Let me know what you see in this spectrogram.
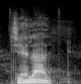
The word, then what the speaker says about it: Celal: Gelal var. – Gelal. – Tabii istersen kuryeyle de gönderiyoruz. – Gelal değil mi? – Gelal. Al git. – Sahibi kim Gelal'ın? Celal. – G yazılıyor, C okunuyor.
